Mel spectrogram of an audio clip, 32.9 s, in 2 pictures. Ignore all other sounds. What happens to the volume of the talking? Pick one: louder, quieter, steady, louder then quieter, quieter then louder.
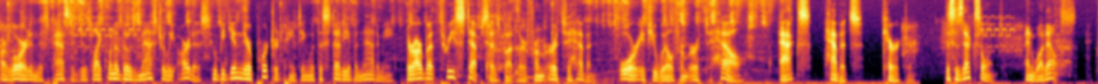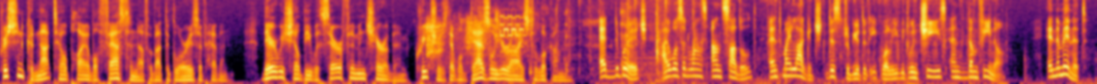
steady.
